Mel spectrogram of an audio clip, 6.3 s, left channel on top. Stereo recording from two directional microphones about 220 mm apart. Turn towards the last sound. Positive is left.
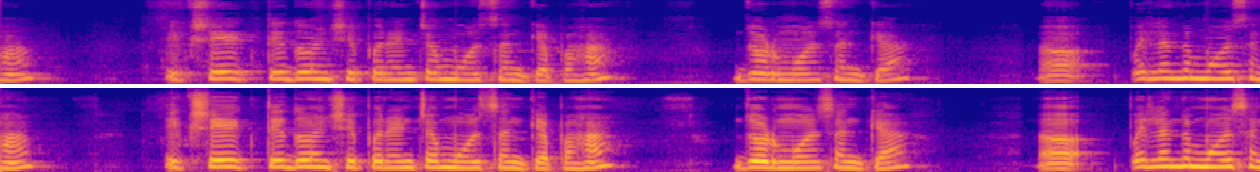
turn(degrees=-40)  # may be behind; listen again after turning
